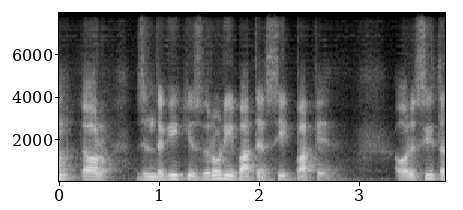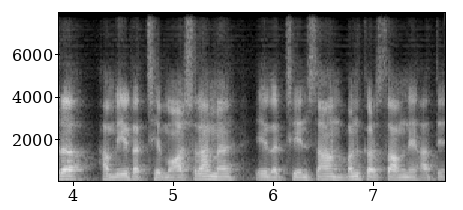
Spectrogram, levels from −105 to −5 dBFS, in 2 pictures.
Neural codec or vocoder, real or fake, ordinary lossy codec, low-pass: codec, 16 kHz, about 1 kbps, DyCAST, with the encoder's durations; fake; none; none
